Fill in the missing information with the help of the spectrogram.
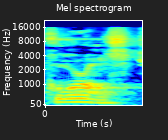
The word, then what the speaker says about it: Quarles: It's just my name, Jeff Quarles.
